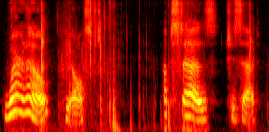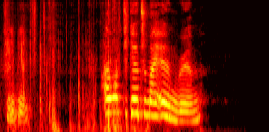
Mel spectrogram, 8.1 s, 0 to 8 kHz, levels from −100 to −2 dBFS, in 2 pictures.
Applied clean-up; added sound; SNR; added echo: neural mask model RNNoise.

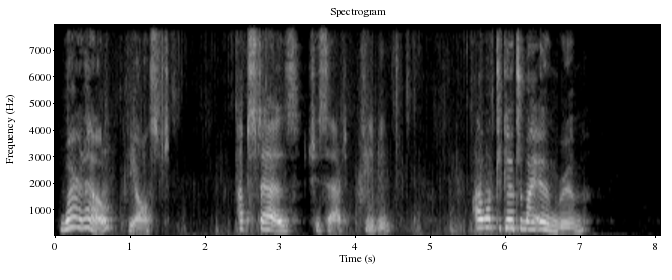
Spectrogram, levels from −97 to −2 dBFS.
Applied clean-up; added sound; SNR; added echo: neural separator model SepFormer DNS4.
